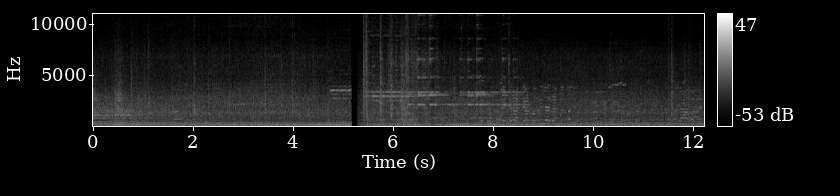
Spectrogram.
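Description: Backhoe loader's diesel engine running under a crowd's voices. After an abrupt cut about five seconds in, a burst of sharp clattering and cracking comes as the bucket pushes the shrine's steel frame and masonry over.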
